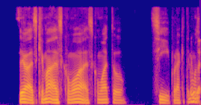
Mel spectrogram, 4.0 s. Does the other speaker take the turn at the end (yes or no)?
no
